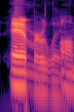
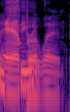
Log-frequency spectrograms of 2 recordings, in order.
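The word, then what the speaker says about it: Amyrlin: I'm Amerlin, not Amberlin. Amerlin? I think, is that how you say it? That's how sometimes it's said in the audiobooks, but it's not consistent.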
